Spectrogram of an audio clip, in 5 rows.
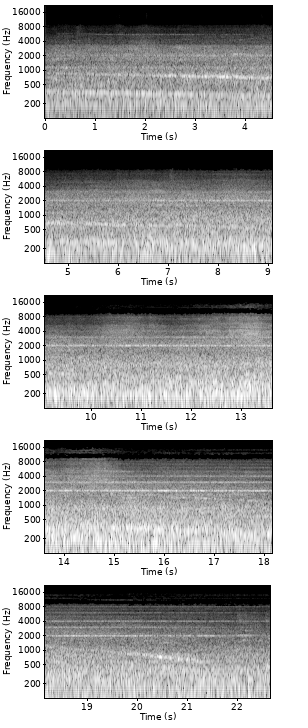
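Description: London Overground Class 378 Electrostar electric multiple unit arriving and braking into the platform, growing louder as it approaches and passes about halfway through. Its traction motor whine falls in pitch as it slows, and a steady high squeal runs through the middle.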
